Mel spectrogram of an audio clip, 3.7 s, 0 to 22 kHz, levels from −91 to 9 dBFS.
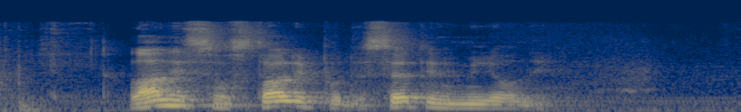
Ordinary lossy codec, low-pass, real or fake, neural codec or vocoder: none; 10.8 kHz; real; none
